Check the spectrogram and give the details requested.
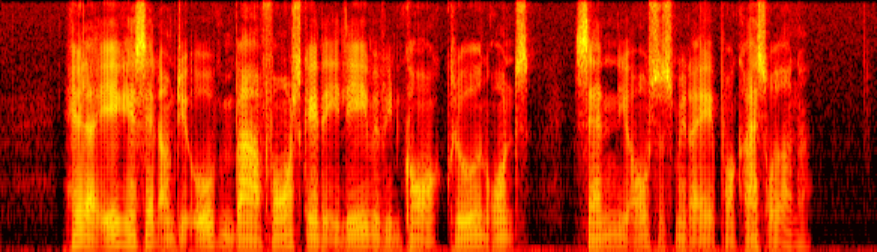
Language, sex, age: Danish, male, 60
